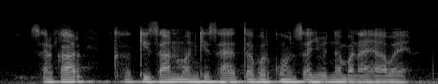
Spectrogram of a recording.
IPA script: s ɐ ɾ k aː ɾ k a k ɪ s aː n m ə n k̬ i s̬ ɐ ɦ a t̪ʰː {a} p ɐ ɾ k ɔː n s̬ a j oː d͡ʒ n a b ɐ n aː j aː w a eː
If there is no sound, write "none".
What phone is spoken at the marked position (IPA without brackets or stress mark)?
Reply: a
